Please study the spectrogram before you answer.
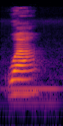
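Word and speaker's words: は: etcétera algunas partículas son waa cuando es partícula se dice Wa y no Ja partícula o no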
